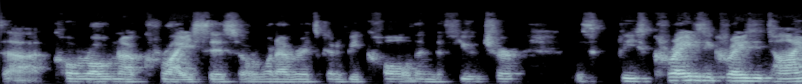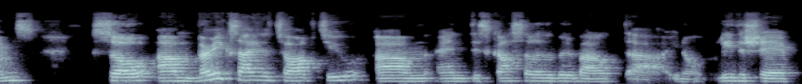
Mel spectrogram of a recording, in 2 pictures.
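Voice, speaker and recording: A male podcast host with a bright, forceful voice at a middling pitch. He welcomes his guest and asks questions eagerly, often doubling his words as he talks. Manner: enthusiastic, repeats words. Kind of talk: interview hosting.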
